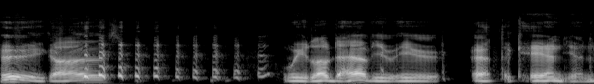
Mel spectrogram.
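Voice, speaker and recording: A very slow, put-on character voice from a man, pitched very deep and low, broken by long, frequent pauses. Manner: friendly, inviting.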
